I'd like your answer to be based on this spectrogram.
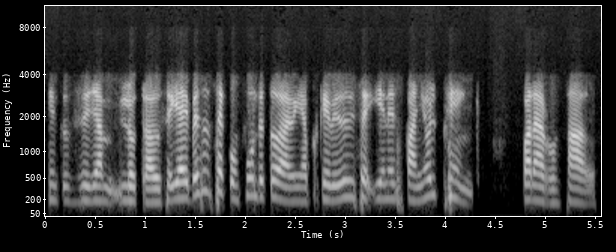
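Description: A woman's voice: mid-range voice, a little fast, no echo. A woman chatting casually about raising her daughter, dropping English fillers into her speech. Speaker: guest, mother. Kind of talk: casual conversation. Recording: thin phone-like dry audio.

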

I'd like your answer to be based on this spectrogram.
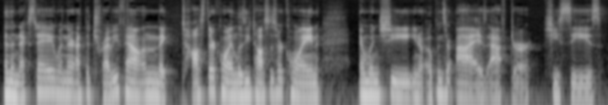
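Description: Bright chatty woman recapping a movie. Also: rumbling low, fairly even intonation, normal speed. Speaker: podcast co-host. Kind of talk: casual chat.

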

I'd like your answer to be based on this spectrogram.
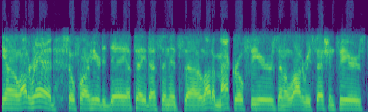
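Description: Heard over a thin, tinny phone line, a man gives casual market commentary in a folksy, rambling way, full of "you know" and "uh". His pitch sits in an ordinary middle range. The line is dry and close, with no room sound. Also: fairly even intonation, normal speed, few pauses, smooth, no room sound. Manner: folksy, rambling with many fillers. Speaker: market analyst guest.

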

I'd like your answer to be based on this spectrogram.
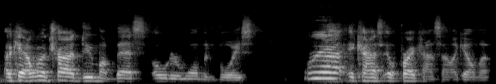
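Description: A man co-hosting a podcast, excitedly telling a story in casual chat and laughing often. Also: on the high side, racing. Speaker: podcast co-host.

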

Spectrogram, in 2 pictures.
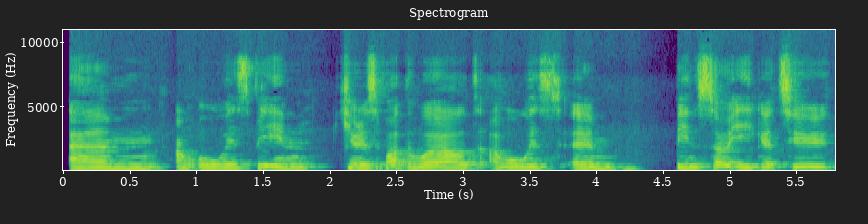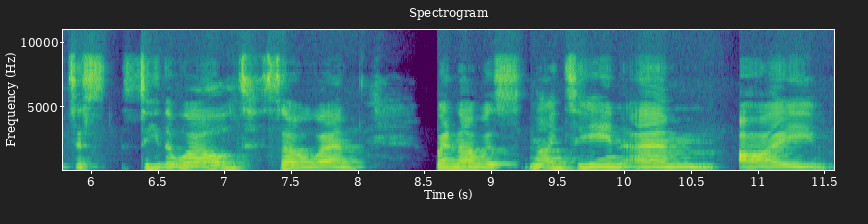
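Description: A woman's voice: on the low side, fairly even intonation, slow pace, poor audio. Hesitant Finnish-accented woman in her forties. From Finland. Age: 40s. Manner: hesitant, many fillers and restarts. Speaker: podcast guest. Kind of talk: casual interview talk.

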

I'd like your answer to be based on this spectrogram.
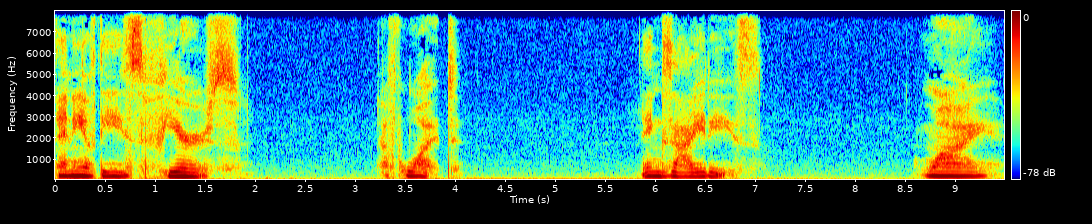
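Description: A woman leading a guided meditation, speaking slowly and softly, often dropping into a whisper. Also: medium pitch, level tone, slightly rough, no echo. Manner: slow, soft and soothing, often whispered.

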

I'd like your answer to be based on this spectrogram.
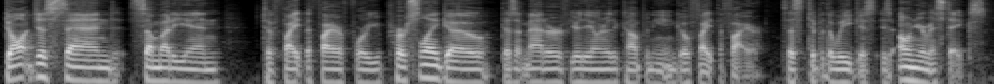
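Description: A man's voice: low voice, flat delivery, fairly quick. A man co-hosting a podcast, giving casual advice emphatically and repeating his key points. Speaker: podcast co-host.

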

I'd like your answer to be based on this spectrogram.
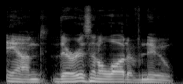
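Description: A man co-hosting a casual news podcast with his child, making dry puns and pausing often with "um". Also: medium pitch. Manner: punning, dry dad jokes; hesitant, with many ums. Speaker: podcast co-host, father of the other host.

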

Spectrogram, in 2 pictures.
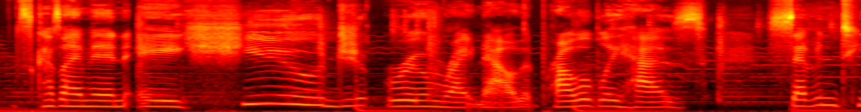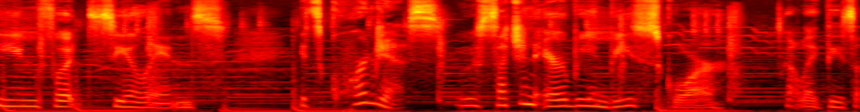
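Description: A woman hosting a podcast in casual, chatty talk, recorded alone in a huge, high-ceilinged room with lots of echo on a portable travel mic. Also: vocal fry, a little mellow. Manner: chatty and bubbly, jokey asides. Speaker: podcast host. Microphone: portable travel microphone.

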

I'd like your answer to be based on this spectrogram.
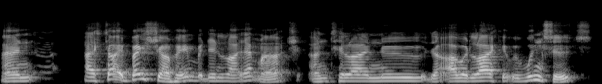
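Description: A man's voice: a little high, a little slow, vocal fry, a bit bright, highs cut off. An older man with toothless, slightly slurred speech, reminiscing casually as an interview guest. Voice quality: toothless, slurred speech from having all teeth out. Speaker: interview guest, veteran skydiving suit maker.

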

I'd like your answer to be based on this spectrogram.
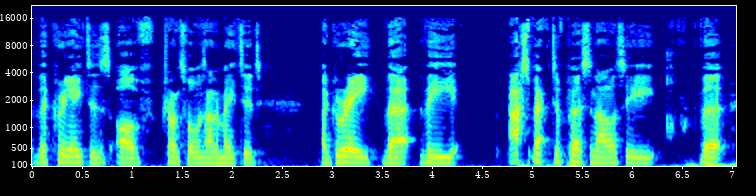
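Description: A man's voice: on the high side, a bit bright. A man co-hosting a casual podcast, rambling with lots of "like" and dry jokey asides. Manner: rambling, full of "like" and restarts. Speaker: podcast co-host. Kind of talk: casual chat.

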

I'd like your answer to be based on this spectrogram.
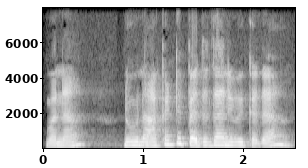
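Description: A woman's voice: medium pitch, moderate pace, natural voice. A woman voicing a clever, bashful teenage girl in an audio novel. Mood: girlish. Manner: lively, shy.

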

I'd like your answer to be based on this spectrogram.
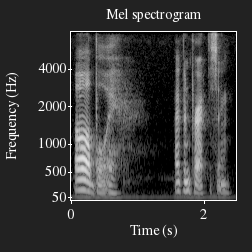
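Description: A woman's voice: low-pitched, unhurried, gravelly, husky. A woman co-hosting a casual chat, giggly, ending every sentence rising like a question. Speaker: podcast co-host.

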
